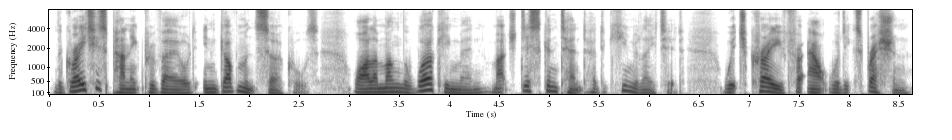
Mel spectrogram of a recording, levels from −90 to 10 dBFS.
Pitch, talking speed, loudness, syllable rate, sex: 125 Hz, 140 wpm, -19 LUFS, 5.4 syllables/s, male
